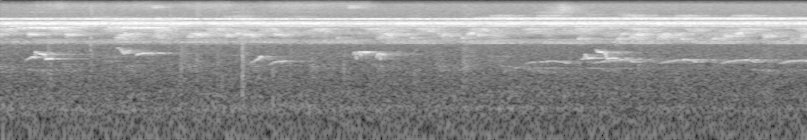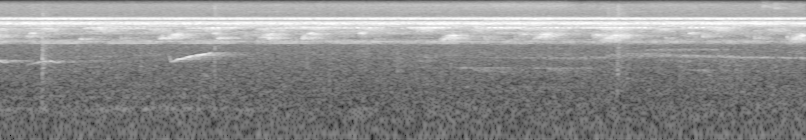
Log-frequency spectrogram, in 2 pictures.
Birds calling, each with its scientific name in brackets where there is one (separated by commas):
Long-billed Woodcreeper (Nasica longirostris), Black-billed Thrush (Turdus ignobilis), Buckley's Forest-Falcon (Micrastur buckleyi), Rufous-fronted Antthrush (Formicarius rufifrons)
